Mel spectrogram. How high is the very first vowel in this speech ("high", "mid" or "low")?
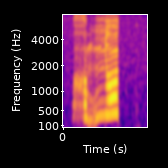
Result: mid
